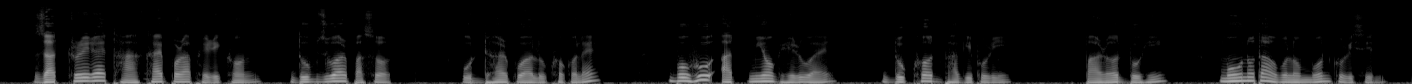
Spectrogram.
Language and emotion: Assamese, sad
